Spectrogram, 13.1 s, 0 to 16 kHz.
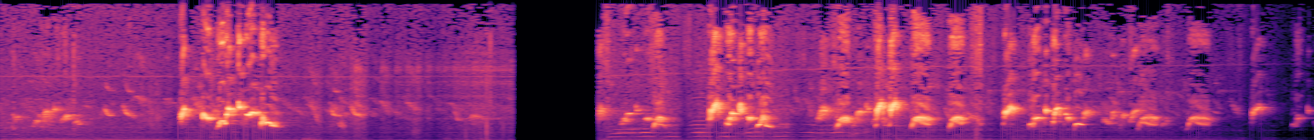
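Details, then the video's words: White-cheeked red-whiskered bulbul trained toward the Sông Kon style sings repeated bursts of bright, chopped whistled phrases separated by short pauses. Mid-clip, a long, steady, lower pair of tones slides gently downward beneath the song. "Ép Giọng Cho Chào Mào Má Trắng Thành Sông Kon Chuẩn 100%, นกกรงหัวจุก"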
